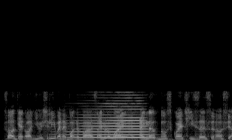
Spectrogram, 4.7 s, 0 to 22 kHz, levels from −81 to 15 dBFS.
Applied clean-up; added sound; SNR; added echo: none; Bowed string instrument; -4 dB; reverberation time 0.4 s.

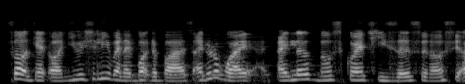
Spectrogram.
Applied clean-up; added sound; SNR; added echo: neural mask model DeepFilterNet 3.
